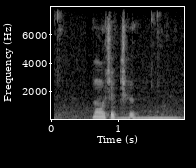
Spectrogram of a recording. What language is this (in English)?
Thai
